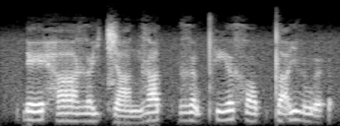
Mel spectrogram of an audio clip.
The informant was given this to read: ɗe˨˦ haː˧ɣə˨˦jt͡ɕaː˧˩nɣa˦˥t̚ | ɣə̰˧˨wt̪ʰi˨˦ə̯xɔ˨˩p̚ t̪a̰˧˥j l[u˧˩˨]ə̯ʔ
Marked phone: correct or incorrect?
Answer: incorrect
